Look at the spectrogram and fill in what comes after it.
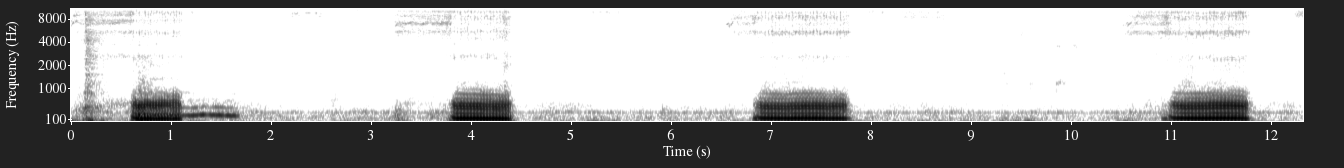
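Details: A female French Bulldog snores loudly, each deep rumbling breath coming about every three to four seconds.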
